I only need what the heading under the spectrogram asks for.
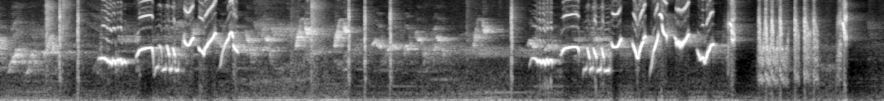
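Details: Competitive white-rumped shama song meant to stir up rivals: varied swooping whistles, slurred up and down, with chattering and harsh notes, delivered in fast, irregular bursts of about two per second.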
